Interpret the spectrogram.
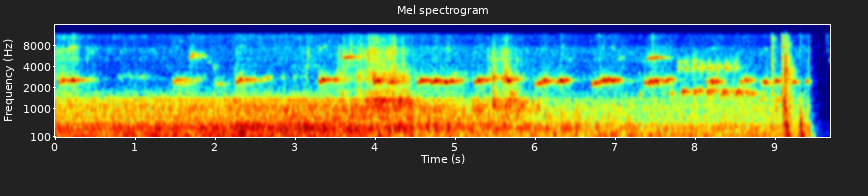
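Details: Male Eurasian teal in winter in Sussex give their distinctive short, high, whistled 'krit' calls, repeated quickly and overlapping from several birds, over a steady low rumble; a green woodpecker calls in the background.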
